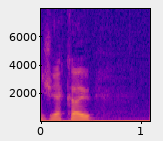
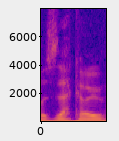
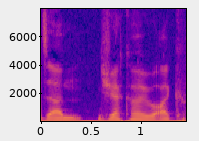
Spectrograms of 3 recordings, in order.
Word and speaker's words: Dzeko: Next one is this man, Edin Dzeko, or Zeko, no, it is Dzeko, that's how you say it, isn't it?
